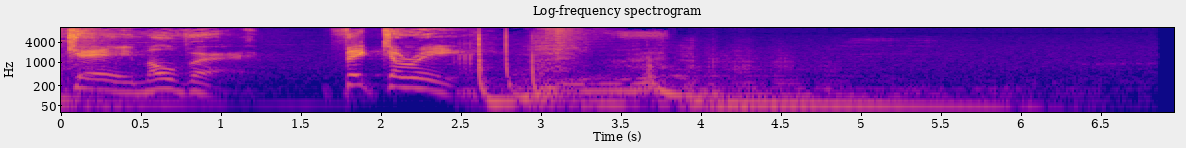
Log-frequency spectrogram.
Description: victory; splitgate

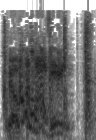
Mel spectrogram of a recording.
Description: tape reset

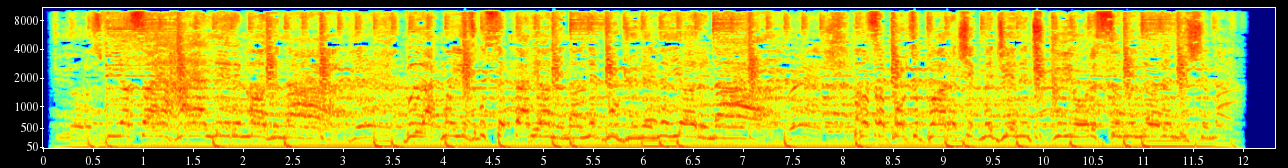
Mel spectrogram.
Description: subscriber song

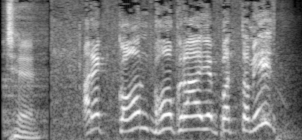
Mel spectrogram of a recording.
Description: bhoooo

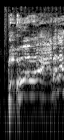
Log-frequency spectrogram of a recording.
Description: death sound; outlaw; the battle bricks

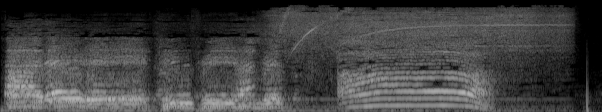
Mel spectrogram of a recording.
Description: oooooooooooooooow

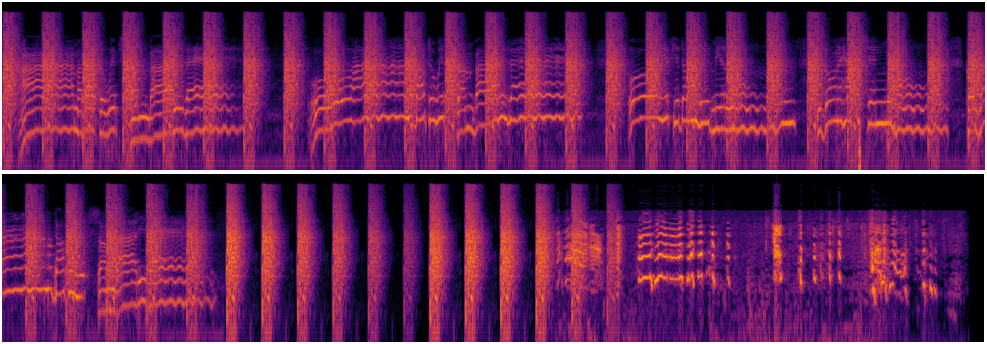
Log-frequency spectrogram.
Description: slaps laughs

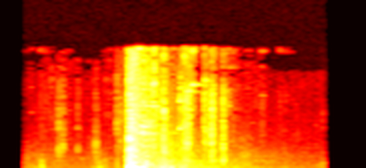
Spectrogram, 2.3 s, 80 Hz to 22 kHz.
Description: kar98k headshot sound effect; cod ww2

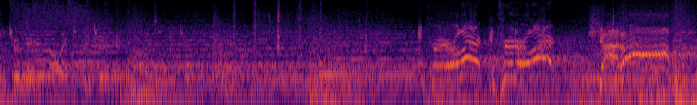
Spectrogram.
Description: intruder alert

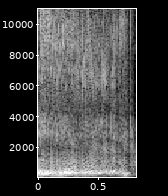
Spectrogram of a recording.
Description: sticking tongue out

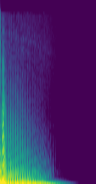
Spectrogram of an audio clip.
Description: boom

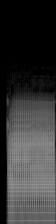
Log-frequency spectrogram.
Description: fart; bankzitters

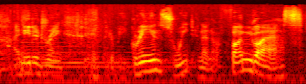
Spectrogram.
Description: fun glass

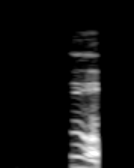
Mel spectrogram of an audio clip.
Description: minecraft original damage sound

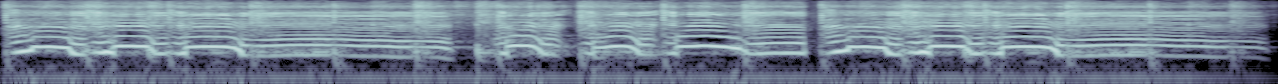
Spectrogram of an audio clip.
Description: eeuhw eeuhw euuhw

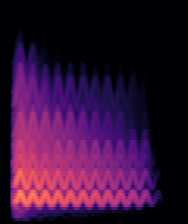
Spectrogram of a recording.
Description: poing

